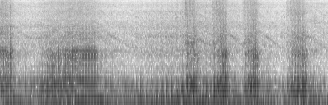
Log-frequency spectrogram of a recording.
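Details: Kawasaki ZRX motorcycle revving: uneven, stumbling beat with irregular pops as revs rise and fall; engine misfire.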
